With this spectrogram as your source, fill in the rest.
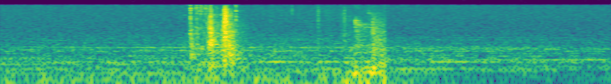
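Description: A heavy door clunks open.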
